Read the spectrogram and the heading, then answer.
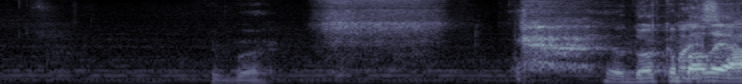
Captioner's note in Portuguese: suspiro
